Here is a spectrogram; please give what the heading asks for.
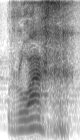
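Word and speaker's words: רוח: Esta palabra vientos es la palabra hebrea roach, que se pronuncia roaj. La ch en el hebreo se pronuncia como J.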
